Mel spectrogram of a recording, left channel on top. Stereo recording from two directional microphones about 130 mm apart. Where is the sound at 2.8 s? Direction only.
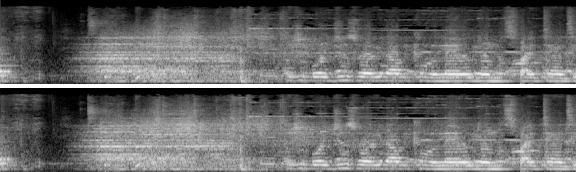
35° right (ahead or behind).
